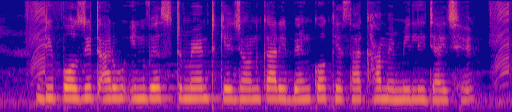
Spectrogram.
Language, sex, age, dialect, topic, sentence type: Maithili, female, 18-24, Angika, banking, statement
